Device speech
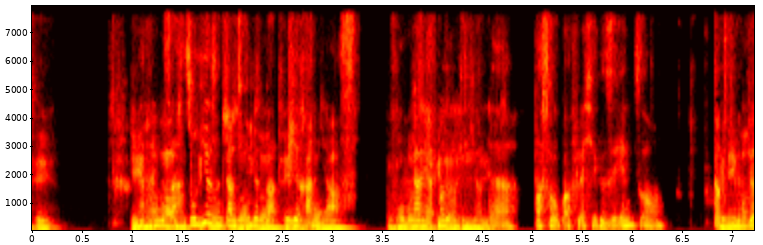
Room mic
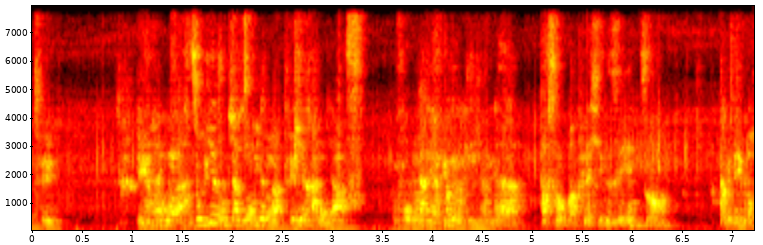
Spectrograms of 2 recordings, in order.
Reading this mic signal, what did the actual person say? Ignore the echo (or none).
none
